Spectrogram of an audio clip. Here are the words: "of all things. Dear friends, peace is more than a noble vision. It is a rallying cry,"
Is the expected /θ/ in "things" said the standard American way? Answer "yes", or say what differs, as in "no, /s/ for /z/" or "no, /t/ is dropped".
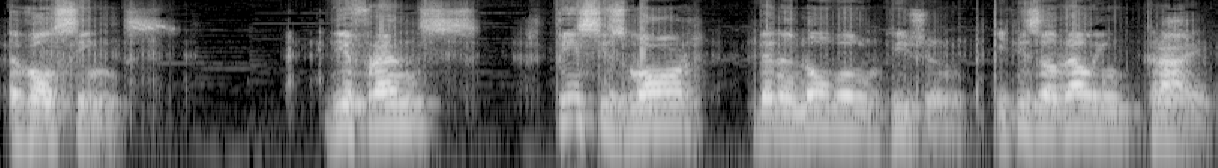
no, /s/ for /θ/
